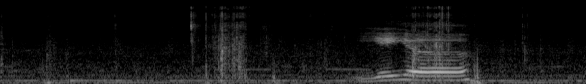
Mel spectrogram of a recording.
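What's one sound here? Playing cards riffle and slap as they are shuffled.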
